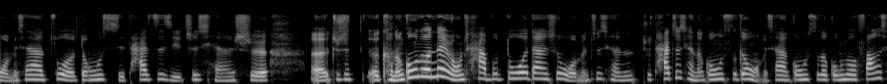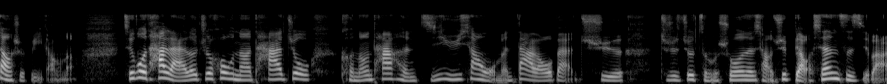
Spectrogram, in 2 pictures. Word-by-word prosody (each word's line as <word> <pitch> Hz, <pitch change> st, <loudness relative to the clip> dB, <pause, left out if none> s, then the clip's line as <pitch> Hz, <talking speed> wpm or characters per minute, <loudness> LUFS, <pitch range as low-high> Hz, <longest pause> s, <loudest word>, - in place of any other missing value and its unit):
我 185 Hz, -, +1 dB
们 -, -, -7 dB
现 225 Hz, -, -3 dB
在 225 Hz, -1 st, +3 dB
做 230 Hz, 0 st, 0 dB
的 185 Hz, -, 0 dB
东 205 Hz, +4 st, -2 dB
西， 190 Hz, -5 st, -6 dB
他 225 Hz, +5 st, -1 dB
自 235 Hz, +2 st, -6 dB
己 180 Hz, -5 st, -6 dB
之 225 Hz, +6 st, -7 dB
前 180 Hz, -4 st, -7 dB
是， 190 Hz, -1 st, +1 dB, 0.4 s
呃， 180 Hz, -, +5 dB
就 230 Hz, -, -3 dB
是 235 Hz, -, -1 dB, 0.2 s
呃， 205 Hz, -, +2 dB
可 210 Hz, -, +2 dB
能 200 Hz, +3 st, +6 dB
工 330 Hz, +3 st, +6 dB
作 360 Hz, -, +10 dB
内 365 Hz, 0 st, +7 dB
容 220 Hz, -9 st, +5 dB
差 260 Hz, +3 st, +2 dB
不 245 Hz, +1 st, -5 dB
多， 275 Hz, +4 st, +2 dB
但 265 Hz, -2 st, +2 dB
是 255 Hz, +2 st, -4 dB
我 205 Hz, -8 st, +1 dB
们 -, -, -8 dB
之 260 Hz, +5 st, -9 dB
前 205 Hz, -3 st, -7 dB
就 225 Hz, -, -10 dB
他 265 Hz, +5 st, +4 dB
之 310 Hz, +3 st, -5 dB
前 250 Hz, -6 st, -3 dB
的 190 Hz, -, -4 dB
公 225 Hz, +4 st, -1 dB
司， 235 Hz, 0 st, -6 dB
跟 250 Hz, 0 st, +2 dB
我 225 Hz, -, 0 dB
们 -, -, -12 dB
现 220 Hz, -, -3 dB
在 210 Hz, -, +1 dB
公 220 Hz, +2 st, -1 dB
司 230 Hz, 0 st, -6 dB
的 225 Hz, -, 0 dB
工 215 Hz, +1 st, -2 dB
作 230 Hz, 0 st, +1 dB
方 245 Hz, +5 st, +1 dB
向 225 Hz, -7 st, +3 dB
是 180 Hz, -, -11 dB
不 175 Hz, -, -18 dB
一 -, -, -17 dB
样 -, -, -17 dB
的。 -, -, -16 dB, 0.5 s
结 275 Hz, -, 0 dB
果 300 Hz, 0 st, +7 dB
他 295 Hz, +2 st, +8 dB
来 180 Hz, -10 st, +3 dB
了 220 Hz, +3 st, 0 dB
之 255 Hz, +3 st, -1 dB
后 265 Hz, 0 st, 0 dB
呢， 205 Hz, -2 st, -2 dB
他 230 Hz, +3 st, 0 dB
就 240 Hz, -2 st, -2 dB, 0.3 s
可 195 Hz, -, -9 dB
能 195 Hz, +4 st, -5 dB
他 255 Hz, +2 st, +3 dB
很 195 Hz, -8 st, -8 dB
急 225 Hz, +8 st, -8 dB
于 230 Hz, -1 st, -5 dB
向 235 Hz, -3 st, -3 dB
我 -, -, -7 dB
们 -, -, -12 dB
大 240 Hz, -1 st, -2 dB
老 180 Hz, +1 st, -3 dB
板 -, -, -7 dB
去， 185 Hz, -5 st, -7 dB, 0.4 s
就 -, -, -12 dB
是 200 Hz, 0 st, -6 dB
就 220 Hz, +4 st, -1 dB
怎 190 Hz, -4 st, -8 dB
么 175 Hz, -, -9 dB
说 205 Hz, +1 st, -1 dB
呢， 200 Hz, -1 st, 0 dB
想 190 Hz, -4 st, -6 dB
去 240 Hz, -, -2 dB
表 230 Hz, -, +1 dB
现 255 Hz, +3 st, +3 dB
自 215 Hz, -6 st, -3 dB
己 180 Hz, -, -7 dB
吧。 -, -, -4 dB
225 Hz, 320 characters per minute, -25 LUFS, 200-245 Hz, 0.5 s, 作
